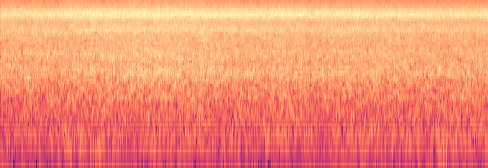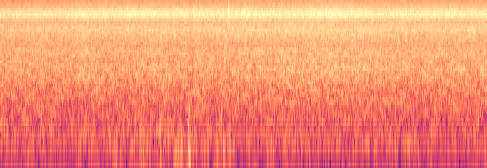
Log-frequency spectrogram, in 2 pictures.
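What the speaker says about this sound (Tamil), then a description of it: "இதுதான் வருது காட்டாற்று வெள்ளம். புதுக்கோட்டையிலேருந்து வருது." Flash flood water from Pudukkottai rushing past, a loud, steady, broad roar of churning water that keeps up without a break and has no voices over it.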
